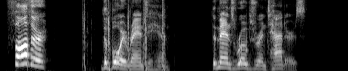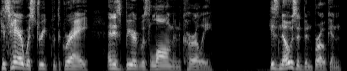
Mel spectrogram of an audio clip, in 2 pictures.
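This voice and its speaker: A man's voice: mid-range voice, no room sound, clean studio sound. A man narrating a story in a dramatic, scripted audiobook style.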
